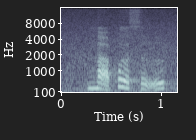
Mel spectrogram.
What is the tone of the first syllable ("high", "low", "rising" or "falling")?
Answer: low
